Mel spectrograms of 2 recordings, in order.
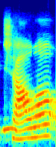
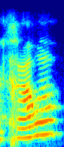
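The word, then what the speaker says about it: challah: people mispronounce words but if they say Chala over kala oh my God yeah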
